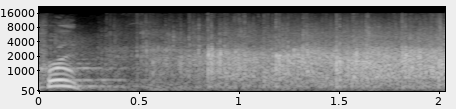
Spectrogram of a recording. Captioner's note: applause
